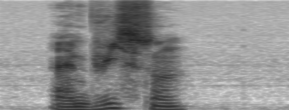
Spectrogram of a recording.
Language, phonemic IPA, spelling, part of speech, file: French, /bɥi.sɔ̃/, buisson, noun, Fr-buisson.ogg
- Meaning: 1. bush 2. brush, thicket (wild vegetation)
